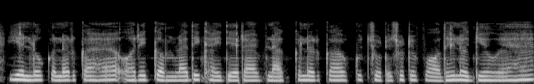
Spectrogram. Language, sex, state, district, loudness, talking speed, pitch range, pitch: Hindi, female, Chandigarh, Chandigarh, -17 LUFS, 235 wpm, 190-205 Hz, 195 Hz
